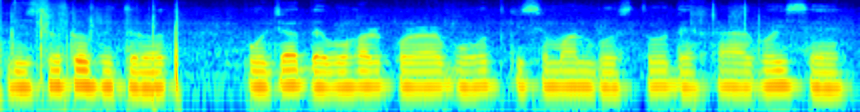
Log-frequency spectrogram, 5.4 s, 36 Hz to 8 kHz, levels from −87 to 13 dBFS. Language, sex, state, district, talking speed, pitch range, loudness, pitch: Assamese, male, Assam, Sonitpur, 110 wpm, 125-135 Hz, -21 LUFS, 130 Hz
